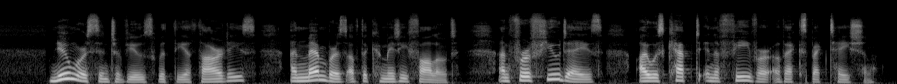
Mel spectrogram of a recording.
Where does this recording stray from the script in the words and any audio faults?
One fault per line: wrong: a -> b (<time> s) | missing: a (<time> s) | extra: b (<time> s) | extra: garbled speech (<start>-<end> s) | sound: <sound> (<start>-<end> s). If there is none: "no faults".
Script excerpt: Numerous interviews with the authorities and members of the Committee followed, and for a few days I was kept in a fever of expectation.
no faults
